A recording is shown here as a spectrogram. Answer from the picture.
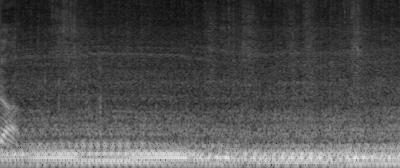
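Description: An engine running steadily at idle nearby, a loud low hum whose pitch shifts slightly about two seconds in.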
